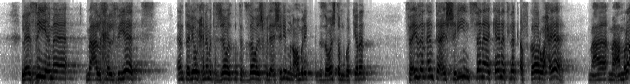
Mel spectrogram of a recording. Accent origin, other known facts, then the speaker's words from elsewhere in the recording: Egypt; عندنا في مصر يقولون مصارين البطن تتخانق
